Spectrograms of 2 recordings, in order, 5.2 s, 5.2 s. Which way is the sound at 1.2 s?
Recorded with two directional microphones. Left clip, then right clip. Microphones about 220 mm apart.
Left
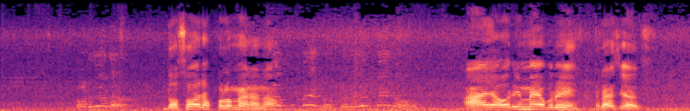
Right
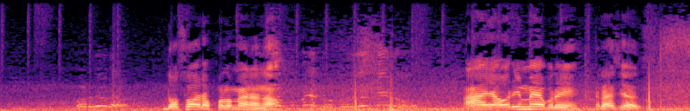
5° left (ahead or behind).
